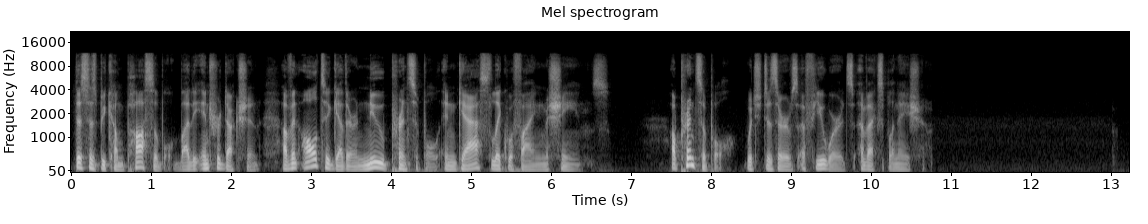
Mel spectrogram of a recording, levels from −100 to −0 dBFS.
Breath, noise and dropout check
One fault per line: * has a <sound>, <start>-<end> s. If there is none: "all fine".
all fine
